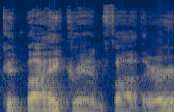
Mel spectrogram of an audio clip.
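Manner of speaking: put-on eerie, soft, creepy four-year-old girl voice. Describing audiobook narrators voicing a child, the speaker does a creepy four-year-old girl voice. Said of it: "this 4-year-old girl voice, but creepy".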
